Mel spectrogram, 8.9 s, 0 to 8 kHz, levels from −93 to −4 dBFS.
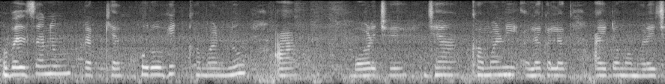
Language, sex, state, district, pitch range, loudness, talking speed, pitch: Gujarati, female, Gujarat, Valsad, 205-225 Hz, -19 LUFS, 90 wpm, 210 Hz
